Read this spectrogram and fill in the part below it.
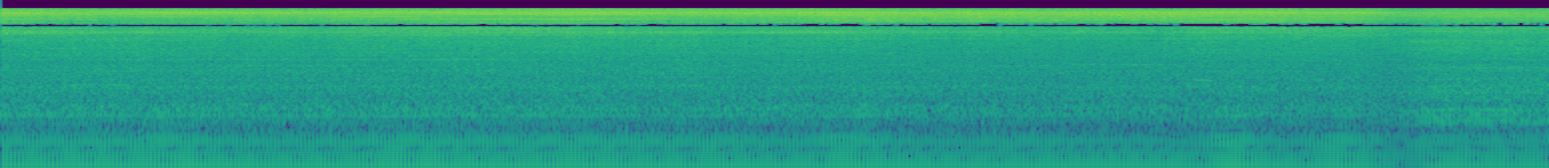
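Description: A gasoline engine runs under load on a portable bandsaw mill.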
